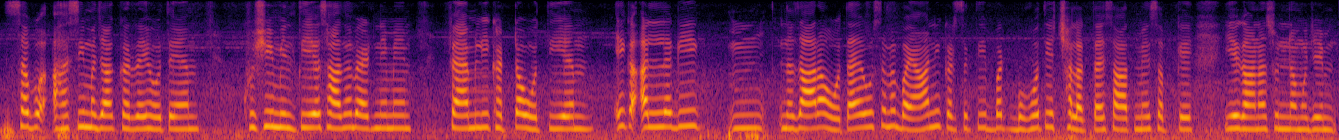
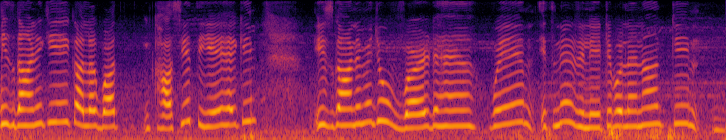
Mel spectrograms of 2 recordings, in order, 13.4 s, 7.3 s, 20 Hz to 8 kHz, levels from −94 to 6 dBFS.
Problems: constant background noise, background conversations at intervals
